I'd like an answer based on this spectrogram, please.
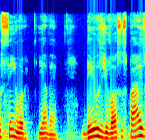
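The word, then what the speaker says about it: Yahweh: Eh, pronúncia hebraica, Yahé.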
